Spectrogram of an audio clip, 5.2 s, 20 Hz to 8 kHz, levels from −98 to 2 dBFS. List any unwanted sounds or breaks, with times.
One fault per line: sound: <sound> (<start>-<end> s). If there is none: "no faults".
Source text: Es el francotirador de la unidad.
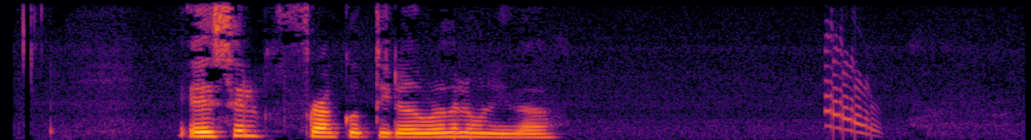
sound: chirp (4.1-4.4 s)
